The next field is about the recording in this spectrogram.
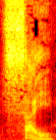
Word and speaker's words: Tsai: Y luego TSAI, SAI. Pero hay una T al principio que por supuesto no se pronuncia.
